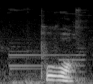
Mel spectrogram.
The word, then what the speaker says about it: 부엌: 부엌, 부엌. Let's look at another example, 앞, which means in front of, and we pronounce this like 앞, 앞.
